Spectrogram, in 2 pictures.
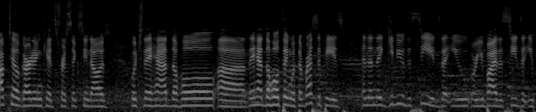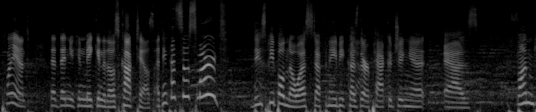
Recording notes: Live from Angry Birds Universe at the Minnesota State Fair. Take a stroll through the new Angry Birds Universe exhibit in the North End and visit the Dirt Stage in the Ag Hort building.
